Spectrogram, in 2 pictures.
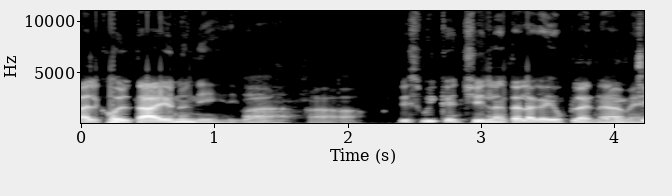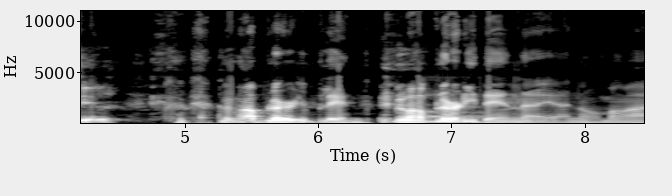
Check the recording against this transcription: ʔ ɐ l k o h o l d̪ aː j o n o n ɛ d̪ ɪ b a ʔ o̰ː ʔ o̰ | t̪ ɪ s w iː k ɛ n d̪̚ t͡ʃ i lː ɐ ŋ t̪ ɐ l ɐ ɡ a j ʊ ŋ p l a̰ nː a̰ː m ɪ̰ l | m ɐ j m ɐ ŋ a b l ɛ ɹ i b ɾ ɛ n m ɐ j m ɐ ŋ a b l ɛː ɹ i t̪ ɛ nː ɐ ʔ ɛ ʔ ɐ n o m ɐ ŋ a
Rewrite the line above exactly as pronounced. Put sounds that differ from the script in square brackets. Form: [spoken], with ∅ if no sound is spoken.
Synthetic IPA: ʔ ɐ l k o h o l [t̪] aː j o n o n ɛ d̪ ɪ b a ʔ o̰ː ʔ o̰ | [d̪] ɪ s w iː k ɛ n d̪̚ t͡ʃ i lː ɐ ŋ t̪ ɐ l ɐ ɡ a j ʊ ŋ p l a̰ nː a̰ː m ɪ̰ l | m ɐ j m ɐ ŋ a b l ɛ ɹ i b [l] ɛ n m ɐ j m ɐ ŋ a b l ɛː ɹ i [d̪] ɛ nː ɐ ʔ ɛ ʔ ɐ n o m ɐ ŋ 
